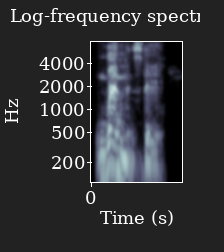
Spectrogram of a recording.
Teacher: Remember, D is silent. No D. Wednesday.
